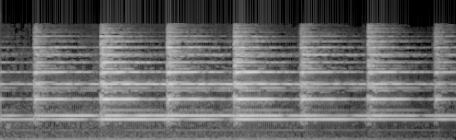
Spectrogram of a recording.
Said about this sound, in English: The bells of Prague's Church of Our Lady Victorious on Karmelitska or Carmelite Street. The church is home to one of the most revered images in the Roman Catholic world, the Bambino di Praga or Child of Prague.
